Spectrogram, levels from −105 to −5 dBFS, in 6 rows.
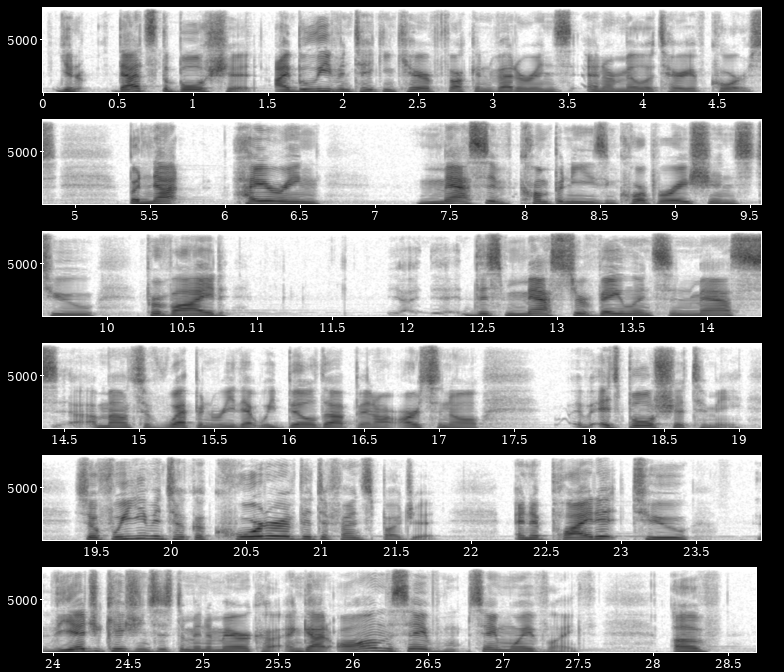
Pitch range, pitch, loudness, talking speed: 150-180 Hz, 160 Hz, -31 LUFS, 155 wpm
